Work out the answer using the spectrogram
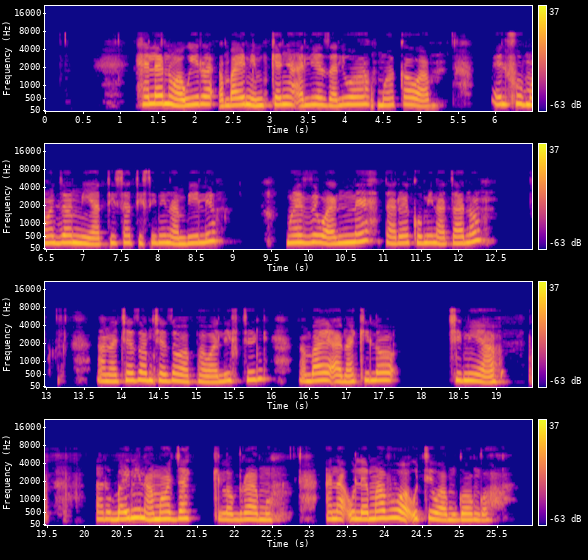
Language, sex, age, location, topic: Swahili, female, 18-24, Nakuru, education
